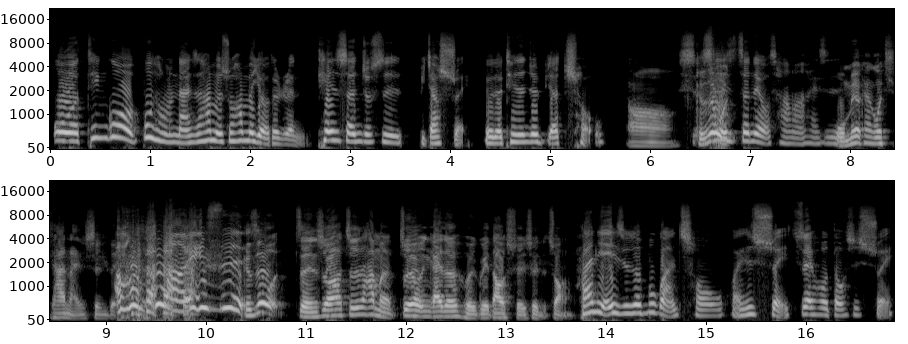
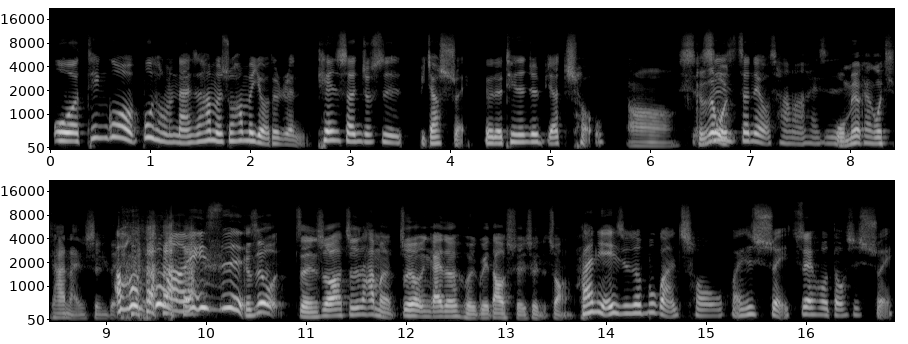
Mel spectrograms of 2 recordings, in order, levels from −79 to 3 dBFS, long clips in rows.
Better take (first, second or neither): second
